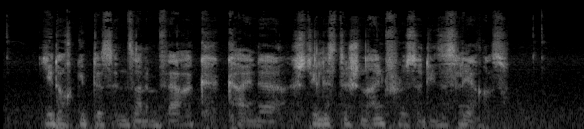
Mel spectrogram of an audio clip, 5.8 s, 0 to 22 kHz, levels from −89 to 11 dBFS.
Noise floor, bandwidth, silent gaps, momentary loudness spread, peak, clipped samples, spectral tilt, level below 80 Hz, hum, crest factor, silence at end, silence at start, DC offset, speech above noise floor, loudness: -64 dBFS; 16.5 kHz; none; 11 LU; -12 dBFS; under 0.1%; 0.5 dB/octave; -66 dBFS; none; 24 dB; 0.75 s; 0.4 s; under 0.1%; 28 dB; -33 LUFS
